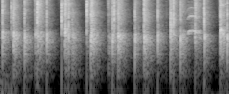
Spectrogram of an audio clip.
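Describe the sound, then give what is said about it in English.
A small group on a show claps for beat makers after their beats were played, quick, uneven bursts of sharp smacks overlapping into a loose, lively patter that keeps going steadily for a couple of seconds, fairly loud, with no voices. “Let's clap it up for … one time.”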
